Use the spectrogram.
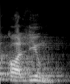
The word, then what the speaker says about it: column: है वह है वर्टिब्रल कॉल्यूम, COLUMN लिखते हैं और N साइलेंट होता है, और इसलिए यहाँ पे जब N साइलेंट होंगे कॉल्यूम में तो हम क्या बोलेंगे? Vertebral कॉल्यूम।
